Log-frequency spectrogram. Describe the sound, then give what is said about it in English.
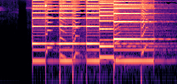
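A doorbell at a home in Japan, rung by a neighbor, rings loudly: an electronic chime playing a sustained melodic tone for about two seconds, punctuated by several sharp clicks, with no one speaking. “His neighbor rang the doorbell just to say hey and check in on him, which was really nice.”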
